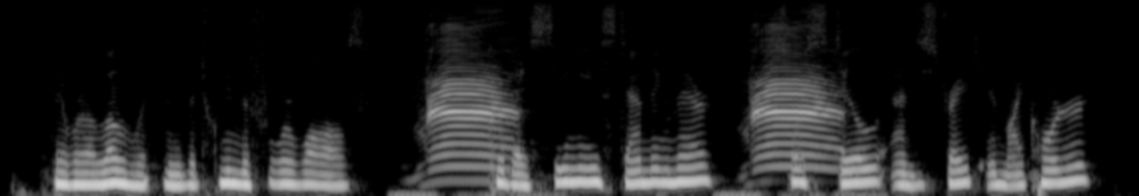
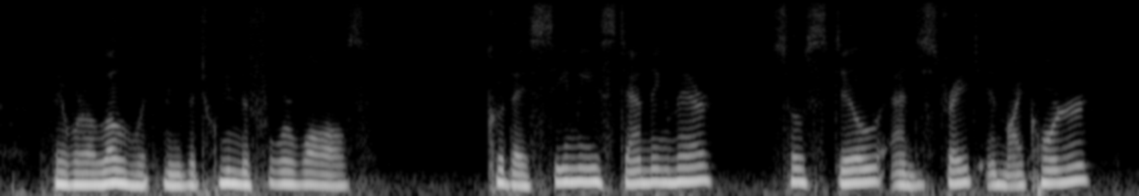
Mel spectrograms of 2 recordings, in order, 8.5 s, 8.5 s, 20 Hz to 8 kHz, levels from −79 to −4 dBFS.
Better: second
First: noise reduction (classical method log-MMSE)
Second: none

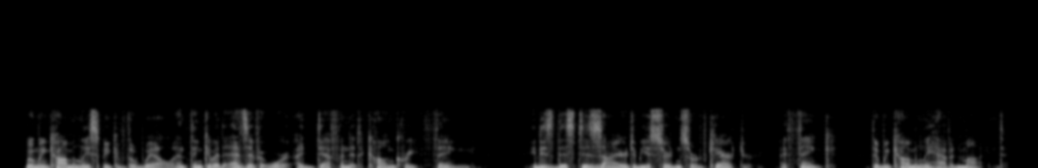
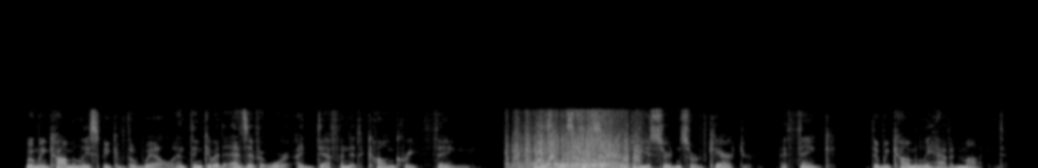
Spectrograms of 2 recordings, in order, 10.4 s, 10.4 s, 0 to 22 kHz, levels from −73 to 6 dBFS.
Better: first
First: none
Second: background sound (Squeak); 5 dB above the speech

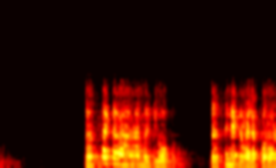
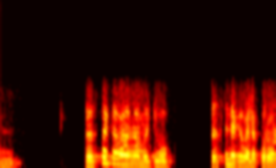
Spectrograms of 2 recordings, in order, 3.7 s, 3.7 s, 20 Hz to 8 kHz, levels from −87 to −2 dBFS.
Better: second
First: noise reduction (neural mask model DeepFilterNet 3)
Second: none

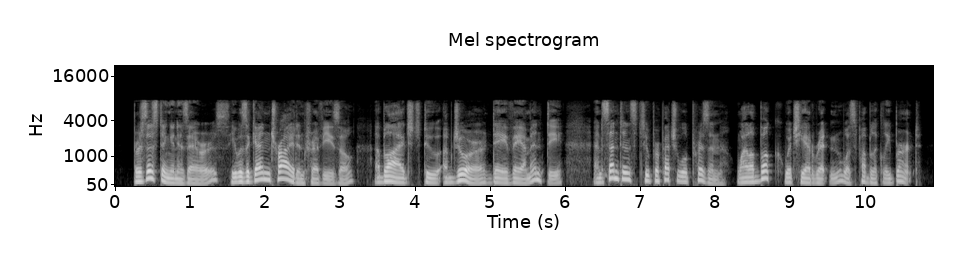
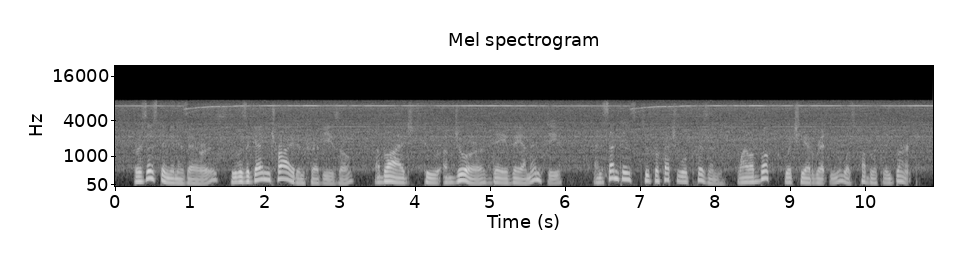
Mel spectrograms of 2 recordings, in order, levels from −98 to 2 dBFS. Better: first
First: none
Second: background sound (Sawing); 7 dB below the speech

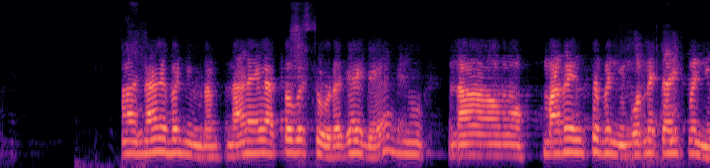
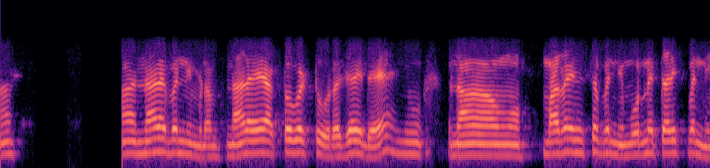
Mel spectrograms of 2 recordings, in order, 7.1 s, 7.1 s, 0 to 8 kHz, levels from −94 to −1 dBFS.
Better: second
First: noise reduction (neural mask model DeepFilterNet 3)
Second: none

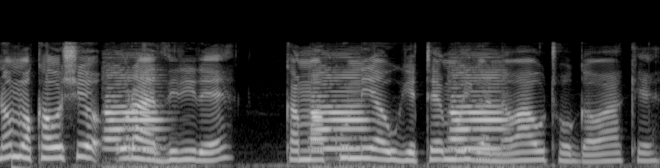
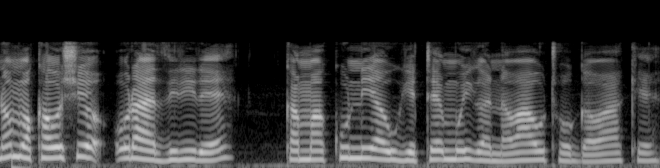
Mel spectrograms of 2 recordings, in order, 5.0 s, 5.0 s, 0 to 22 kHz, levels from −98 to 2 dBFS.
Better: second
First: background sound (Wind instrument, woodwind instrument); 1 dB above the speech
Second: none

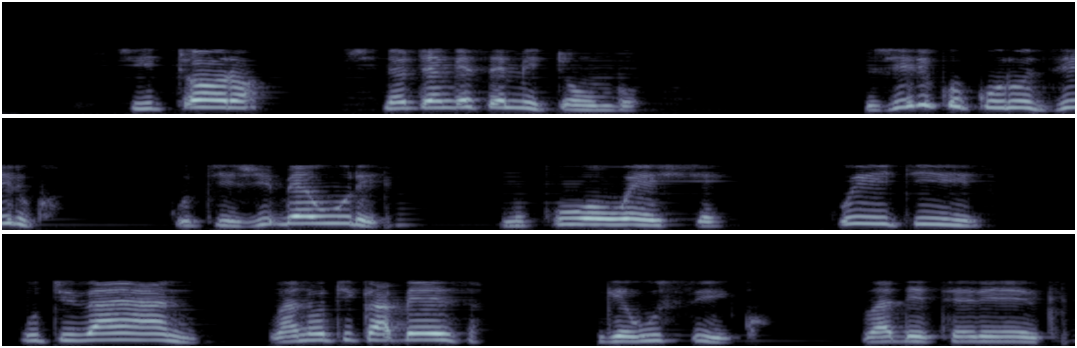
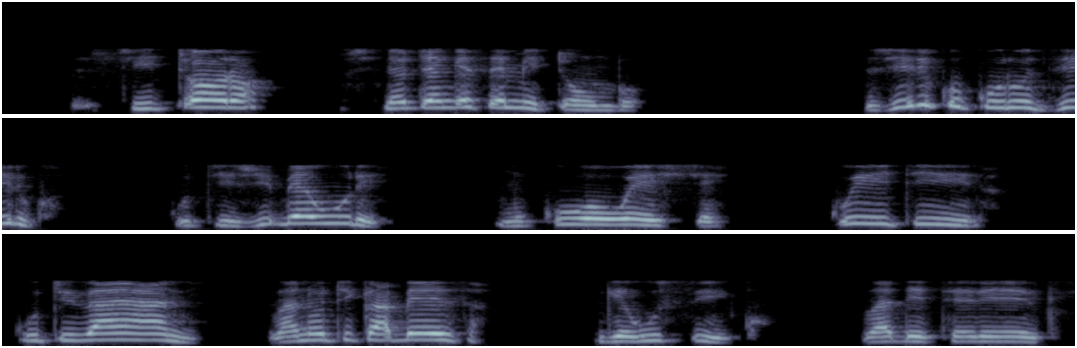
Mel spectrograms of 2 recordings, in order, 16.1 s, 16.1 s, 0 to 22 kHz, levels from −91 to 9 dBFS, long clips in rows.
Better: second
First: noise reduction (neural mask model DeepFilterNet 3)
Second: none

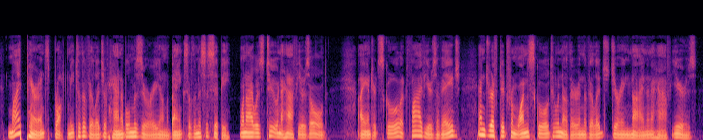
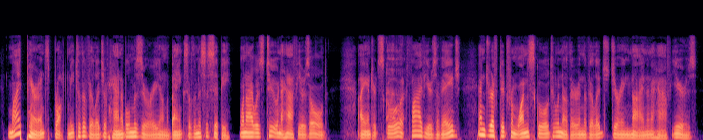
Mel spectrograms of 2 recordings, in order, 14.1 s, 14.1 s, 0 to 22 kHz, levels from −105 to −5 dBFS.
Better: first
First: none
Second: noise reduction (neural mask model DeepFilterNet 3)

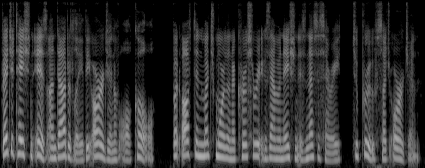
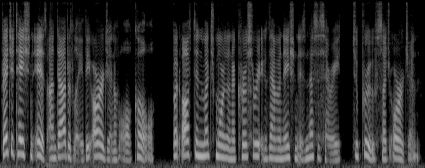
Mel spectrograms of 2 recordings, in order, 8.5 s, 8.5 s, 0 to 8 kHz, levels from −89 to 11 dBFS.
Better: first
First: none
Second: noise reduction (neural diffusion model UNIVERSE++)

